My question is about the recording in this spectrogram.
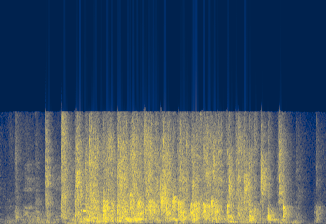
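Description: Group of people applauding: dense clapping that builds over the first second or so, holds steady, then dies away near the end.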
